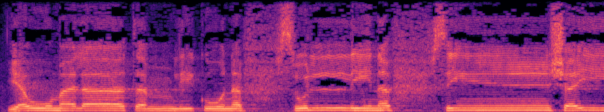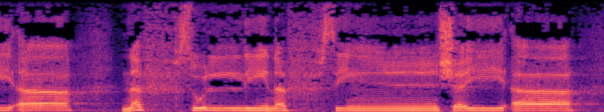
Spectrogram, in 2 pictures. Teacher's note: فنعطي الفاء حقها من الهمس اللي هو جريان النفس والرخاوة اللي هو جريان الصوت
